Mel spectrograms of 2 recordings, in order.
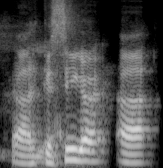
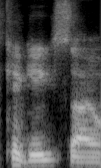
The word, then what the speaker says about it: Kagiso: Kasigo, Rabada. They've spelled his first name wrong here, I think. Rabada. Kagiso. That's spelled right. Isn't it Casigno? No, it's Kagiso or something like that.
